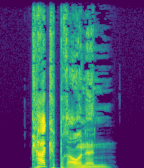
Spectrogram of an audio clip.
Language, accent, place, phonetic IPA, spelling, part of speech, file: German, Germany, Berlin, [ˈkakˌbʁaʊ̯nən], kackbraunen, adjective, De-kackbraunen.ogg
- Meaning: inflection of kackbraun: 1. strong genitive masculine/neuter singular 2. weak/mixed genitive/dative all-gender singular 3. strong/weak/mixed accusative masculine singular 4. strong dative plural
